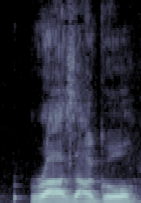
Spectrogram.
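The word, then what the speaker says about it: Ra's al Ghul: of dc we've got ray chalgool now back in the day they pronounced it raz algul i'm pretty sure because they didn't have google this cape is ridiculous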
